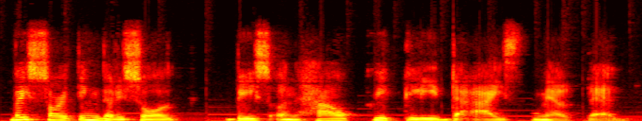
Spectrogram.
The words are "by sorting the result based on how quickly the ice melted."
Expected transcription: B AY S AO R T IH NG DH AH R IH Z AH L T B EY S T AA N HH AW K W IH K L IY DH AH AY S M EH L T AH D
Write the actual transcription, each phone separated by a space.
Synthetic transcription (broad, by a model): B AY S AO R T IH NG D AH R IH S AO L T B EY S T AA N HH AW K W IH K L IY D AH AY S M EH L T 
